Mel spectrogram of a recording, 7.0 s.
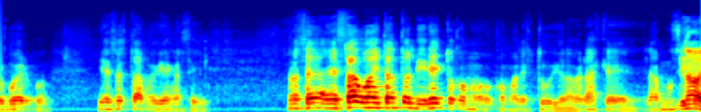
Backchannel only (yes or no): no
